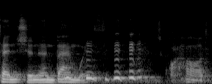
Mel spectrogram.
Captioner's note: giggles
